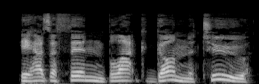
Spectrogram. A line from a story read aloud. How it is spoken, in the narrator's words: said Montgomery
